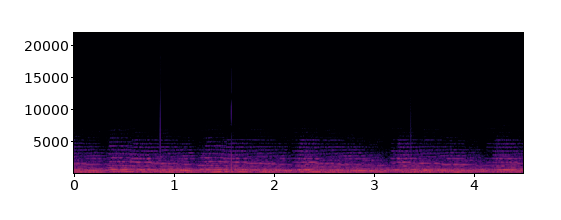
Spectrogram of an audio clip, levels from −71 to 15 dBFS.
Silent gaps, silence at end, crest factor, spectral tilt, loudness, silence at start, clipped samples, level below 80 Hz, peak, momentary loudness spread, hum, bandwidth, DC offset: none; 0 s; 16 dB; -6.5 dB/octave; -32 LUFS; 0 s; under 0.1%; -54 dBFS; -16 dBFS; 2 LU; none; 16 kHz; under 0.1%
